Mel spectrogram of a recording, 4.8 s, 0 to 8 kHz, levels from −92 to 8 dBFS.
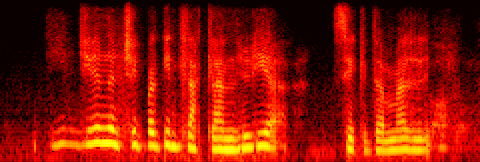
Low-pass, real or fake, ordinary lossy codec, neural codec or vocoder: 7.2 kHz; fake; Opus, 16 kbps; codec, 16 kHz in and 24 kHz out, 0.6 kbps, FocalCodec, streaming, 2048 codes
